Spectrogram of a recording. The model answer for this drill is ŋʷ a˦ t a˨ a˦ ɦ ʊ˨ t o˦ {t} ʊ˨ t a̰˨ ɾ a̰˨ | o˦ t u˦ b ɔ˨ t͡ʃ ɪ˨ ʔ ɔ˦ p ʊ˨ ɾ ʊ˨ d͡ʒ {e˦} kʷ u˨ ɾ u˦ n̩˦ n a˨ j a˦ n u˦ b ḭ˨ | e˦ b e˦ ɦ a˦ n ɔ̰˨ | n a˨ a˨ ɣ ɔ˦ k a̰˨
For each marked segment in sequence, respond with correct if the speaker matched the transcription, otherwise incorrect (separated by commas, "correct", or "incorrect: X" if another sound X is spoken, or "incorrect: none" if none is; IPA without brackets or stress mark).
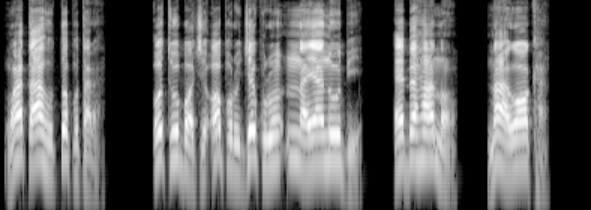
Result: incorrect: p, correct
